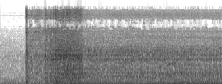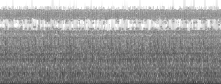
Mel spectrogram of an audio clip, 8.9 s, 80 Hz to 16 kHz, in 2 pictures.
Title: Vauxhall Astra K 1.6 CDTi - Timing chain rattle at start up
